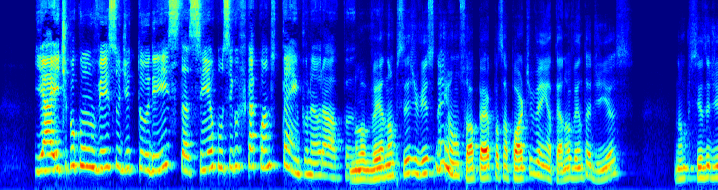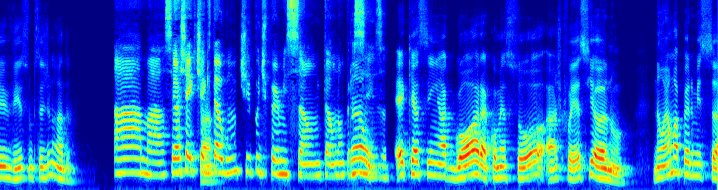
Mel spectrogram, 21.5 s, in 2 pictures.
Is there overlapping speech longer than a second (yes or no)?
no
